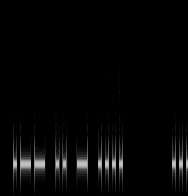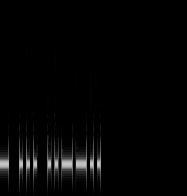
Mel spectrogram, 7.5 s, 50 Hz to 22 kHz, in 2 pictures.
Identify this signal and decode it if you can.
Morse code, heard as a keyed tone, about 17 wpm, 700 Hz. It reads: WITH US?
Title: 2x Word-Spacing - Sentences from Top 200 Words - 17wpm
